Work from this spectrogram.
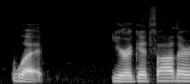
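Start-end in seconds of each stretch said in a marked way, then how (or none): none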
